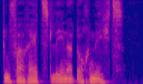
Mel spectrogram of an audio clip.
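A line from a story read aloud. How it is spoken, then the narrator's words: Quiet question. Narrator (German): fragte leise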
